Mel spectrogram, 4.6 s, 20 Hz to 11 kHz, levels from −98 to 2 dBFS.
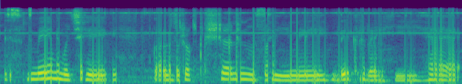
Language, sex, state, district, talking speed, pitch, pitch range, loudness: Hindi, female, Madhya Pradesh, Katni, 80 wpm, 195 Hz, 185-210 Hz, -15 LUFS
